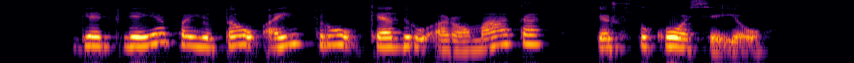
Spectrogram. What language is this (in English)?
Lithuanian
